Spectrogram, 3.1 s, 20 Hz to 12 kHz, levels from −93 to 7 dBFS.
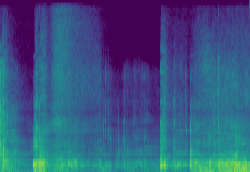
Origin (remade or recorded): remade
